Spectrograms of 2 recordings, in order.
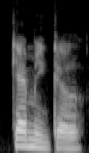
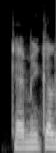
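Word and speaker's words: chemical: को कहा जाता है केमिकल केमिकल में भी देखें एच साइलेंट है इको आवाज का गूंजना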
